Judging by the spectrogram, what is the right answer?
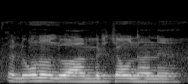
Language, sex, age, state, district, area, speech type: Sindhi, male, 60+, Gujarat, Surat, urban, spontaneous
